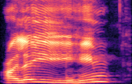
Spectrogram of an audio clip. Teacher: لام کے ساتھ یائے لین ہے اس لیے کھینچیں گے نہیں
